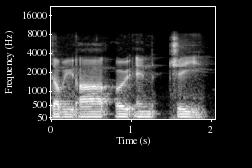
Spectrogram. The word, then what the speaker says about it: wrong: And wrong, silent W. So W-R-O-N-G for wrong.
